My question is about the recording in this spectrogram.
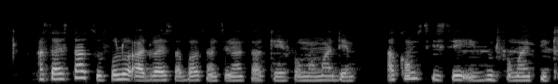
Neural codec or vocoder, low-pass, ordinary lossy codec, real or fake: none; 7.2 kHz; none; real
